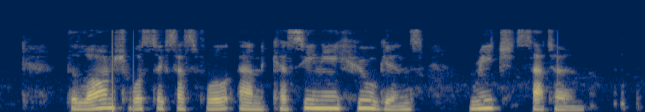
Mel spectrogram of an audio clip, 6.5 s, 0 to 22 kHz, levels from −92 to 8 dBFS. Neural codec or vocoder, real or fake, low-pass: none; real; 7.2 kHz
